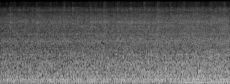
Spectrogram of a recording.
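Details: 1993 Jeep YJ with new Crown Automotive fuel pump running 40 psi fuel pressure: smooth even low idle, steady hum, no misses, ticks or surging; pump later shows no check valve, pressure bleeding off at shutdown.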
